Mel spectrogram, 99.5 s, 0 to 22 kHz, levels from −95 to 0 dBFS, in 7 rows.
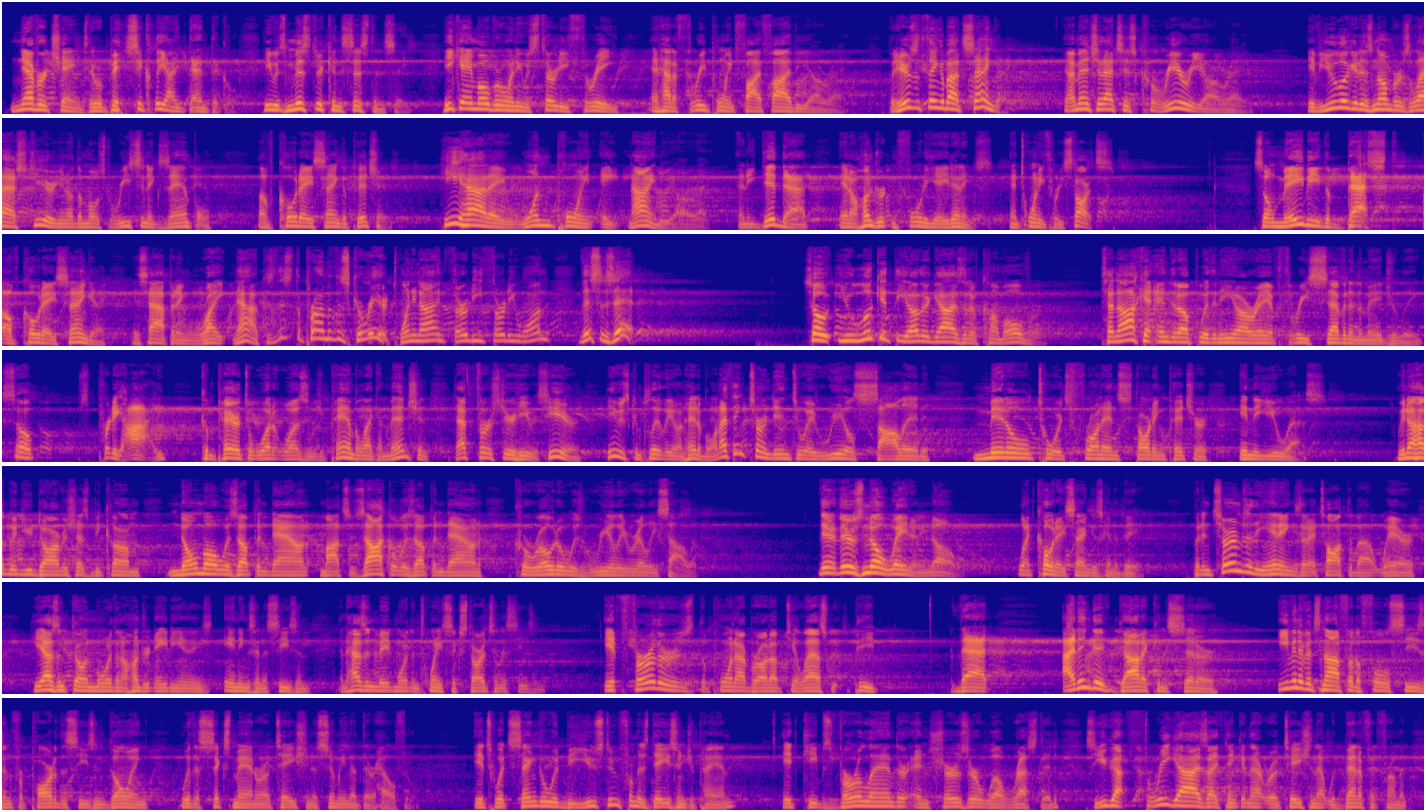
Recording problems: echo of what is said; noticeable; throughout; 210 ms later, 20 dB below the speech

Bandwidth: 13.5 kHz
